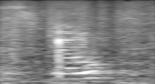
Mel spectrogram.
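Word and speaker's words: stope: This is called a scope. That's spelled S-T-O-P-E.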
